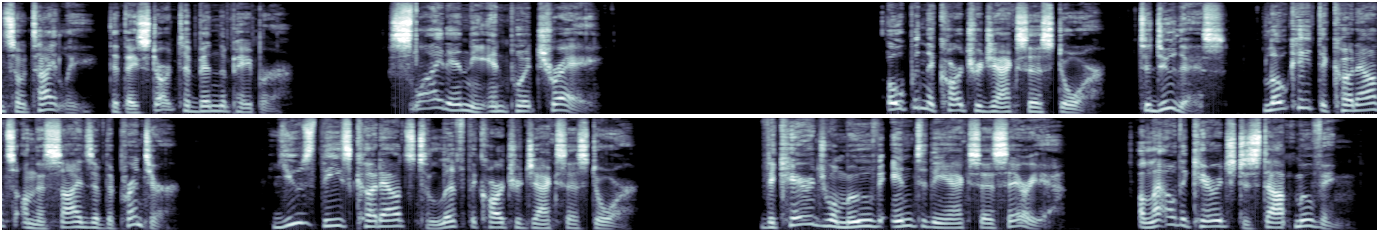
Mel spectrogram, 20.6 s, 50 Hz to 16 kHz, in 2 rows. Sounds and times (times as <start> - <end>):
Speech: 0.0 - 2.2, 3.0 - 4.6, 6.6 - 11.7, 12.4 - 15.2, 16.0 - 20.6.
